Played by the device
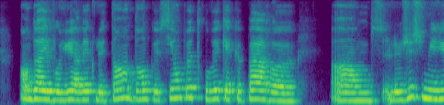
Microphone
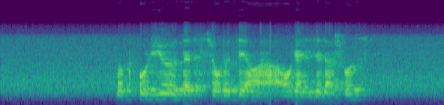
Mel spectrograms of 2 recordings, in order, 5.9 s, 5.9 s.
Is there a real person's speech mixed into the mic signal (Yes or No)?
Yes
